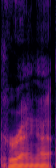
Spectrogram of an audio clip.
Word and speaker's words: Kerrang: Oh, yeah. I've always called it Kerrang.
